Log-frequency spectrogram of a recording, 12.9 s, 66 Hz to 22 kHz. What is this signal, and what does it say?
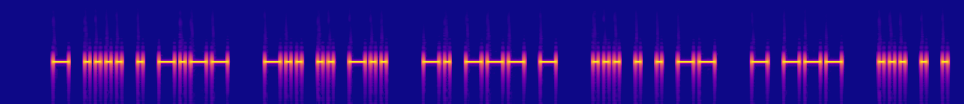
Morse code, heard as a keyed tone, about 17 wpm, 700 Hz. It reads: THEY DID NOT SEEM TO SEE
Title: Sentences from Top 1000 Words - Review Part 1 - 17wpm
